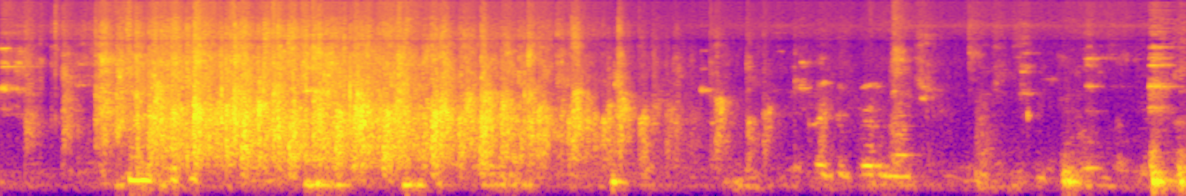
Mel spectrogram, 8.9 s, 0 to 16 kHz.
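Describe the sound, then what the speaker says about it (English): Applause for the chairperson of the National Press Club at the Newsmaker of the Year 2023 event: a dense round of clapping that swells, then thins into scattered claps under murmured voices. "I think she deserves another round of applause"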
